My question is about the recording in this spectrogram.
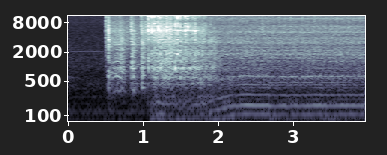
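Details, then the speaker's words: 2008 Honda Accord, about 180,000 miles, towed in after stalling and not restarting: brief crank, then it catches within a second and settles into a steady, even idle. It runs only briefly to confirm the diagnosis, not a repair. "got my buddy Harry in the car he's going to start it up if it starts he's not going to let it run for long"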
